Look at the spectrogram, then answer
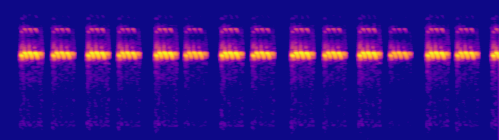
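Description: An insect chirps in brisk, high, ringing pulses that come mostly in pairs.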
